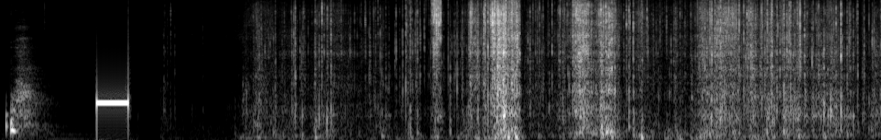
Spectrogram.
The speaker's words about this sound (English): Is that satisfying or is that just annoying? The sound of wrapping paper. I don't know if that's relaxing or if that's just, like, obnoxious.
